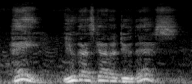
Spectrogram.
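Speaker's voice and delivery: ordinary delivery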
